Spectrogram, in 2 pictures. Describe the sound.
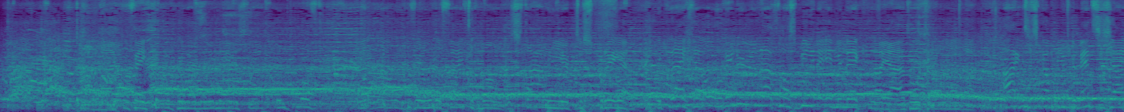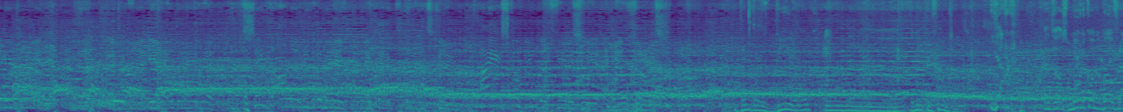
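A large crowd of football fans cheers, chants and shouts continuously in the street, a dense, loud roar of many voices sustained throughout with rhythmic bursts of chanting.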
